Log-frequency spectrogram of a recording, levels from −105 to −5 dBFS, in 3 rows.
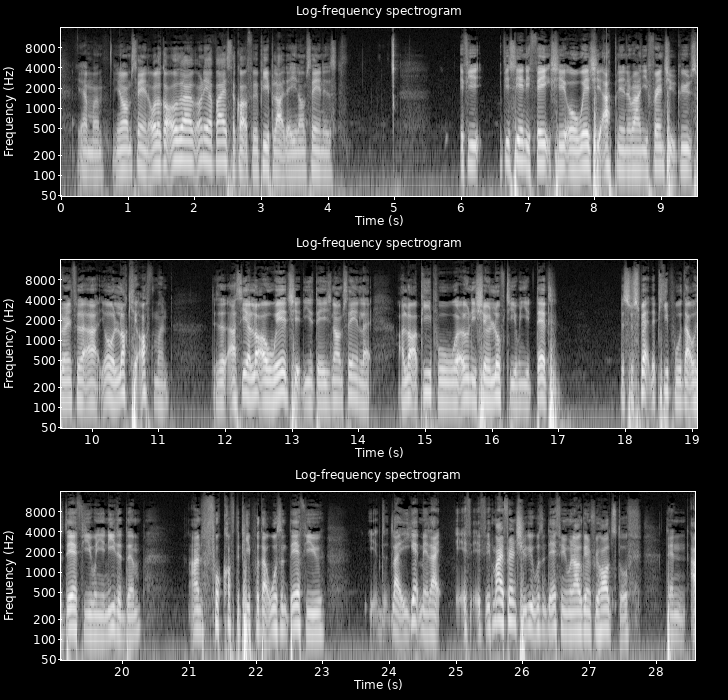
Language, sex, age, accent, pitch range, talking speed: English, male, 20-39, British, 115-140 Hz, 265 wpm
